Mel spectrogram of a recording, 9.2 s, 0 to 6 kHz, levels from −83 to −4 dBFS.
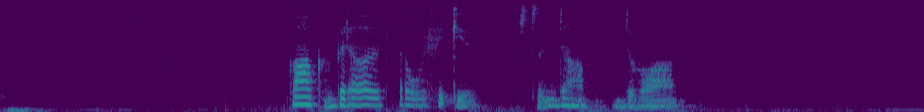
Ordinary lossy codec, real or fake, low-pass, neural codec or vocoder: none; fake; 5.4 kHz; codec, 16 kHz, 0.5 kbps, X-Codec, HuBERT features, trained on LibriSpeech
